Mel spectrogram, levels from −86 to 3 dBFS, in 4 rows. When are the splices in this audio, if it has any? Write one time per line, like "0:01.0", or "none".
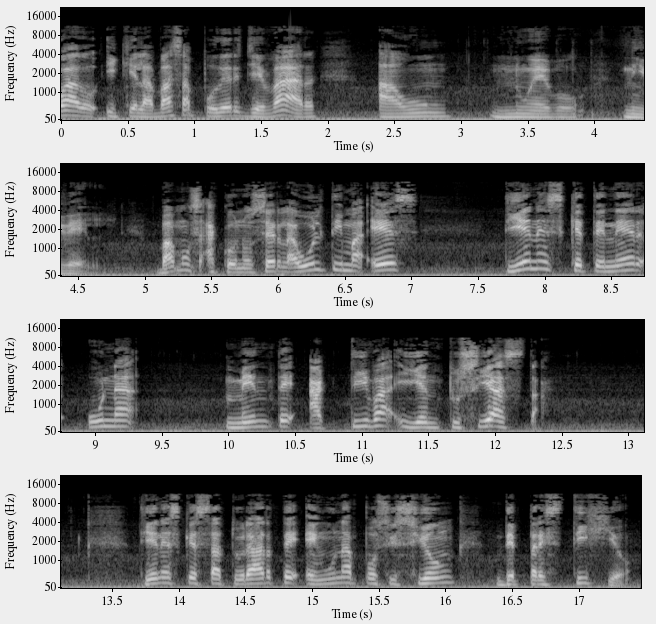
none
